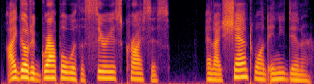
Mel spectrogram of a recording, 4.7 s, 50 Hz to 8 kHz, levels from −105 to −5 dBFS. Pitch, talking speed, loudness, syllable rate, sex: 170 Hz, 180 wpm, -21 LUFS, 4.8 syllables/s, female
